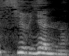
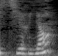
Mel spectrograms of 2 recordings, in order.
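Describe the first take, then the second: First: Syrienne with a clear n sounded at the end; teacher models syrienne with the n pronounced; feminine syrienne. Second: Syrien ending on a nasal vowel, no final n; teacher models syrien with a nasal ending; masculine syrien. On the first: Teacher drilling the feminine form, n sounded. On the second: Teacher drilling the masculine form, nasal ending. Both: Shown as a demonstration. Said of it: "Pour la Syrie".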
